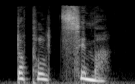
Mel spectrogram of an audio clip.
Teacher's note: I hope you pronounced the Z as though it was a TS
